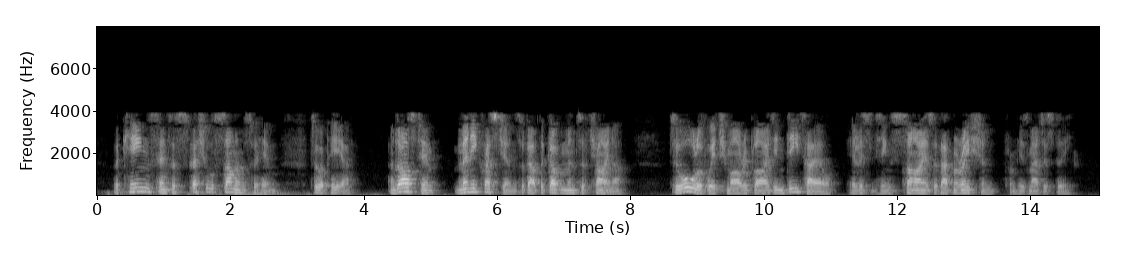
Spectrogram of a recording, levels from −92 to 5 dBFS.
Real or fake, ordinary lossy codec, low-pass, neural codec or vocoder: real; AAC, 16 kbps; 7.2 kHz; none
